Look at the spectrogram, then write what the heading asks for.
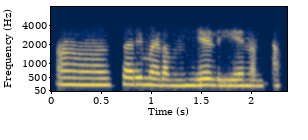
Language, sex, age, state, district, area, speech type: Kannada, female, 18-30, Karnataka, Chitradurga, urban, conversation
